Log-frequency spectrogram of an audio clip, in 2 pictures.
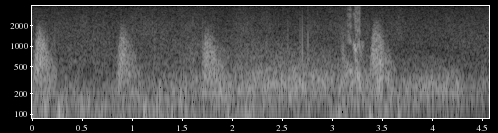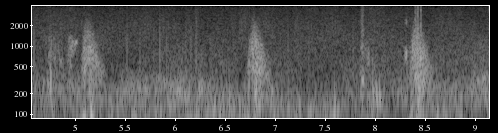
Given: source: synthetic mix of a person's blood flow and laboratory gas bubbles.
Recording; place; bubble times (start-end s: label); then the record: Doppler ultrasound of blood flow; subclavian vein
3.08-3.33 s: bubbles
4.71-5.04 s: bubbles
7.85-8.11 s: bubbles
8.29-8.51 s: bubbles
From the record:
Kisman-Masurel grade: 221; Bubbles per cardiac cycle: several, 3 to 8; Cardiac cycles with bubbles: 10 to 50%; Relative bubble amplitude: barely perceptible (0.100 to 0.250); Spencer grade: 2 (many but less than half of the cardiac periods contain bubble signals, singularly or in groups); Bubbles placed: anywhere in the cardiac cycle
